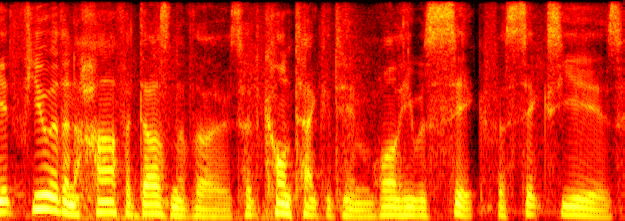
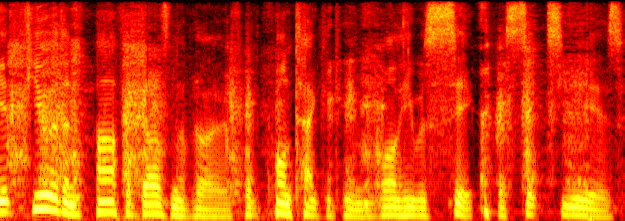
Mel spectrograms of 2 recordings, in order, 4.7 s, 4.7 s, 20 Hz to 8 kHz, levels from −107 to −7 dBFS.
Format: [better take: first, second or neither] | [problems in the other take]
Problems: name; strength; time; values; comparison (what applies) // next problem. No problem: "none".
first | noise reduction (neural mask model RNNoise)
